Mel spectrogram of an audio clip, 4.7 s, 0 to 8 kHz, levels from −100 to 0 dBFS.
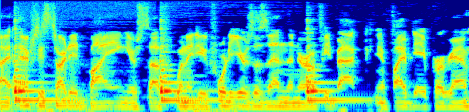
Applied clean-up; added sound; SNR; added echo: classical method Wiener filter.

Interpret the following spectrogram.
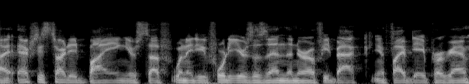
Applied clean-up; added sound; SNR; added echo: none; none; none; none.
